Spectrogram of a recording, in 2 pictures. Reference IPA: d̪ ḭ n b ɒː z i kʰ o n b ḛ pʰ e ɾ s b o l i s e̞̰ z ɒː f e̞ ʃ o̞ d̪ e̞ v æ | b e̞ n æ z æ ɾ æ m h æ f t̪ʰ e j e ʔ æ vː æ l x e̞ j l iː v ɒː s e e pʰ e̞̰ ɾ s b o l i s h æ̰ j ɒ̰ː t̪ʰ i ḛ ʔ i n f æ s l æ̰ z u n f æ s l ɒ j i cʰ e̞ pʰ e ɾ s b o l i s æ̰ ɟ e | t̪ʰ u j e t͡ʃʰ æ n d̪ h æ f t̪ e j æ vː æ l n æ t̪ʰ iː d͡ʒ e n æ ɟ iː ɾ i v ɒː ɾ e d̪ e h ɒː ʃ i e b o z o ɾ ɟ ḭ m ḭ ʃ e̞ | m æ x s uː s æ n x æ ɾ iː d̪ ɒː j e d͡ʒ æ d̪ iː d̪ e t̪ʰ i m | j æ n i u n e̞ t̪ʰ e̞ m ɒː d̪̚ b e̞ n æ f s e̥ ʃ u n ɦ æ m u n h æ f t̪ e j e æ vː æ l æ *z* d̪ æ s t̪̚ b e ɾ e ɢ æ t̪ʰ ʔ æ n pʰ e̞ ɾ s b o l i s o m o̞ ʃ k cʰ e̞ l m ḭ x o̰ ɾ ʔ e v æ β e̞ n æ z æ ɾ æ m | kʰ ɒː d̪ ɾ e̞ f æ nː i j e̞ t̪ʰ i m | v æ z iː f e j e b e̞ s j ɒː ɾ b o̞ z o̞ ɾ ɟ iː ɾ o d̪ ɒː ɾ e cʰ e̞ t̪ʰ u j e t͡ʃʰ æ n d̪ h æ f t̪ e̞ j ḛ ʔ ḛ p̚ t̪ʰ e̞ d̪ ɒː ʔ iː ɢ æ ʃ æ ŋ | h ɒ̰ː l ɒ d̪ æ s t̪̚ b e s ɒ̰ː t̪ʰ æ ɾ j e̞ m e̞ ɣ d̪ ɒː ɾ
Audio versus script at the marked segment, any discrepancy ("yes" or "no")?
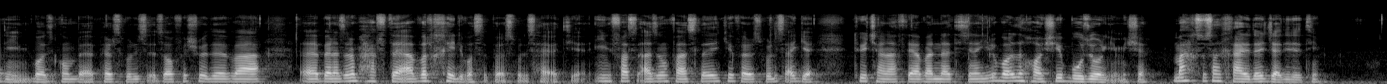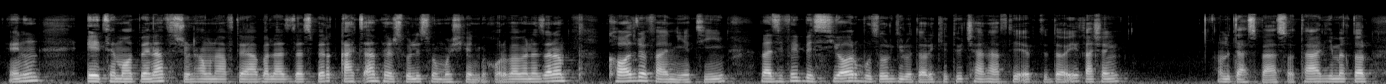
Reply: no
